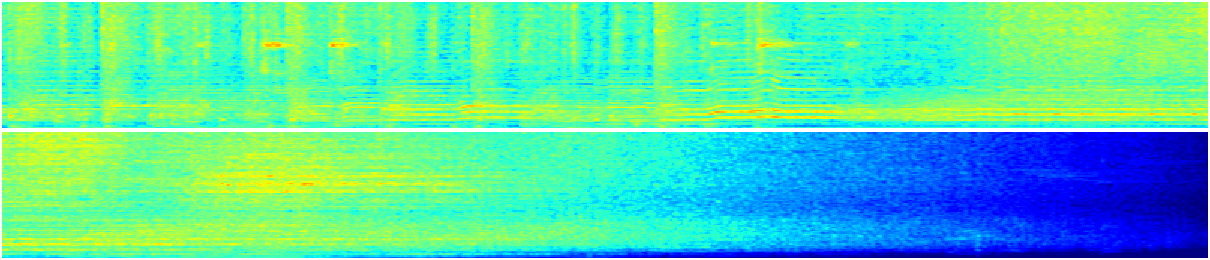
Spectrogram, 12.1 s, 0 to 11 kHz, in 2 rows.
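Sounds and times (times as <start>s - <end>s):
brass band chord: 0.0s - 9.5s
hall reverberation: 1.2s - 10.0s.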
